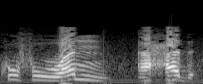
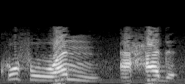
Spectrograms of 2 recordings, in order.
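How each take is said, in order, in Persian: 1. صامت میانی یک صدای w است. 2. صامت میانی یک صدای w است.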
